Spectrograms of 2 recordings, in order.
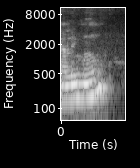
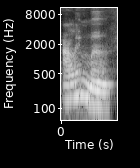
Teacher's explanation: em ão você tem um ditongo nasal, em que tem um an e o ou, que seria semivogal.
